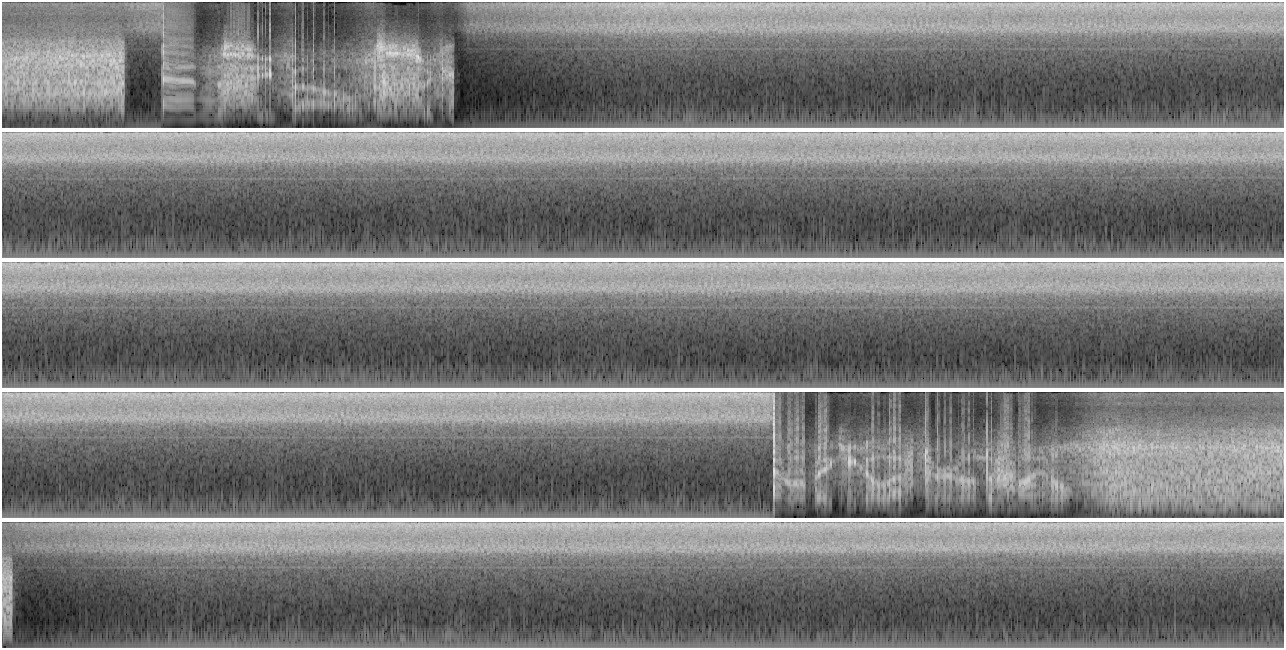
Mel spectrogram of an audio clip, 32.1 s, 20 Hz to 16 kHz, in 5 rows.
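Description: Steady, even drone of a Cirrus SR22 G3's six-cylinder Continental engine, propeller and airflow heard inside the cockpit in flight. Two brief bursts of voice break in, right at the start and again about 23 seconds in.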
